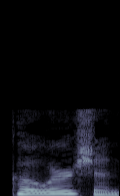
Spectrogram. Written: coercionist

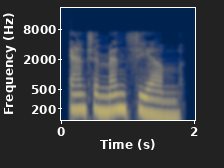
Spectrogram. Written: antimensium

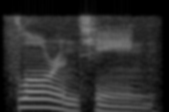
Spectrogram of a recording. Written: Florentine

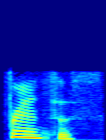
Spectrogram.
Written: Francis I

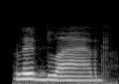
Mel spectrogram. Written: liblab

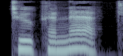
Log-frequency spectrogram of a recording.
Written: toucanet

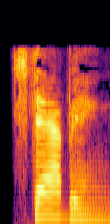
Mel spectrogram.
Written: stabbing

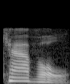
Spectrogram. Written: Cavell

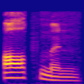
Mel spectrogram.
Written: Altman

